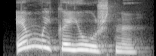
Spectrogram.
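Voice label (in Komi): эм мыйкӧ юыштны, Komi, female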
